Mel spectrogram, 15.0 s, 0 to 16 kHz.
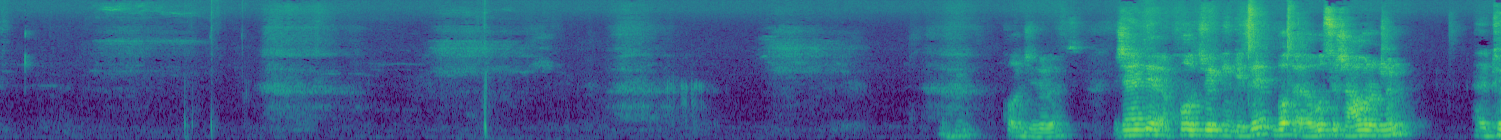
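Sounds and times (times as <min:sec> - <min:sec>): person breathing deeply: 0:00.8 - 0:07.0.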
